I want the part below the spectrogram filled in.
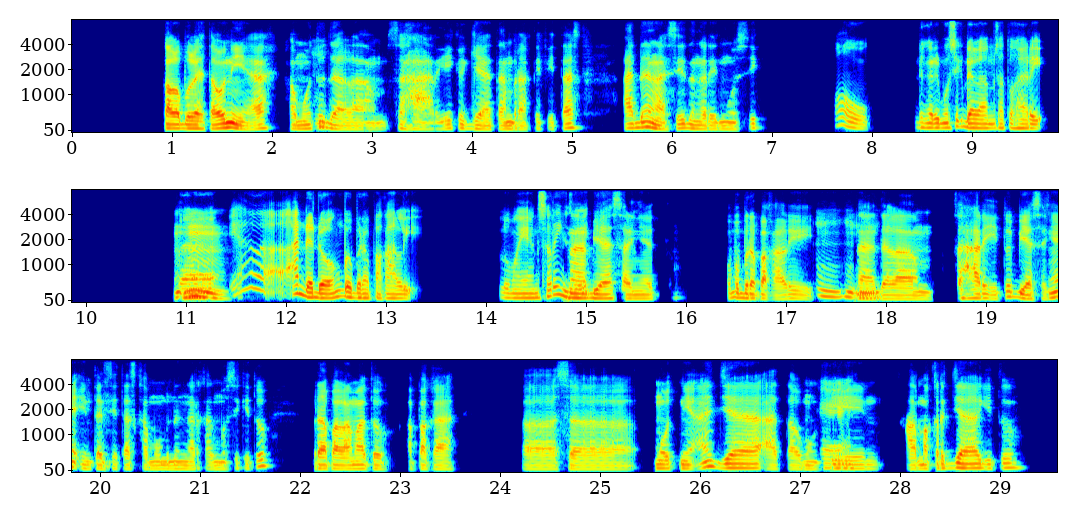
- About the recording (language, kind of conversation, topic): Indonesian, podcast, Bagaimana musik memengaruhi suasana hatimu sehari-hari?
- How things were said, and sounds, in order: in English: "se-mood-nya"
